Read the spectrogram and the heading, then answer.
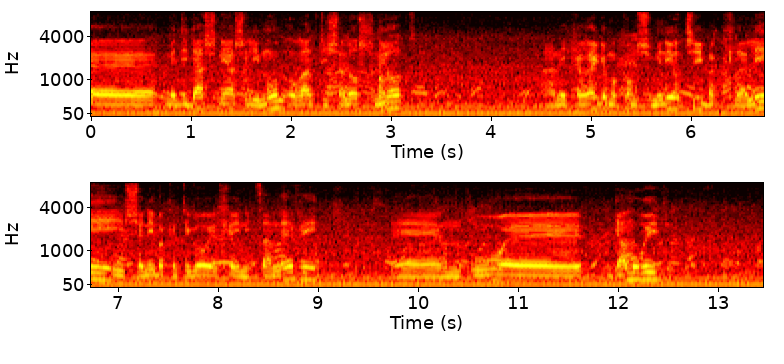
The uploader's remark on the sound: LIVE from the Golan Heights Hill Climb.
